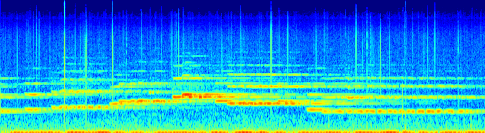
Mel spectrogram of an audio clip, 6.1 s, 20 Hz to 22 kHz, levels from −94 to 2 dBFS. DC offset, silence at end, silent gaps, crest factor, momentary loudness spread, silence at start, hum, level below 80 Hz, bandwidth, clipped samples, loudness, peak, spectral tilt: under 0.1%; 0 s; none; 18 dB; 12 LU; 0 s; none; -30 dBFS; 10.5 kHz; under 0.1%; -24 LUFS; -4 dBFS; -3.5 dB/octave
